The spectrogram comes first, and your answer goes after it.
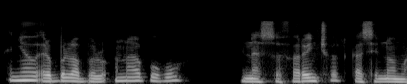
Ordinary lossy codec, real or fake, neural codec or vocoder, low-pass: none; fake; codec, 16 kHz, about 1 kbps, DyCAST, with the encoder's durations; none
